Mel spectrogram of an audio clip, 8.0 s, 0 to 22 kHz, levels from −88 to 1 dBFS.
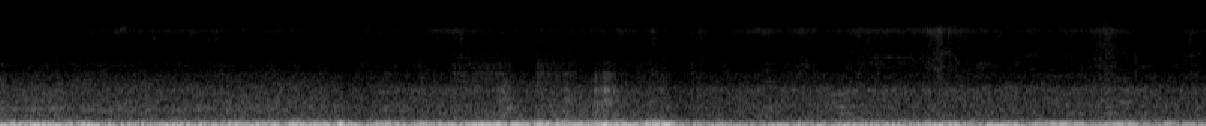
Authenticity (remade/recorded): recorded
